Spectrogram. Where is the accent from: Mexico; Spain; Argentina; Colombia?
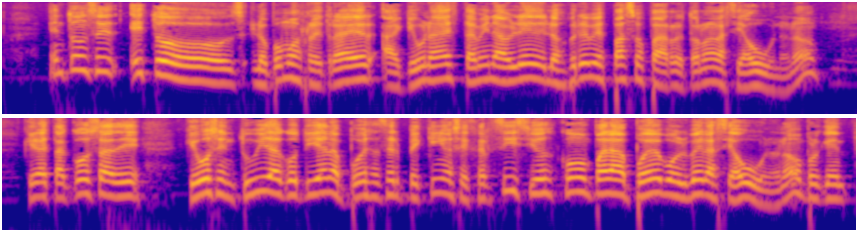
Argentina; Todos somos toda Argentina y hablamos en yankee.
